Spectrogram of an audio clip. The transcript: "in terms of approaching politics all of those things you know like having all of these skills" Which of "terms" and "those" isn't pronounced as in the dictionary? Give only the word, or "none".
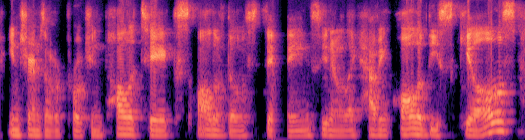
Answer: none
